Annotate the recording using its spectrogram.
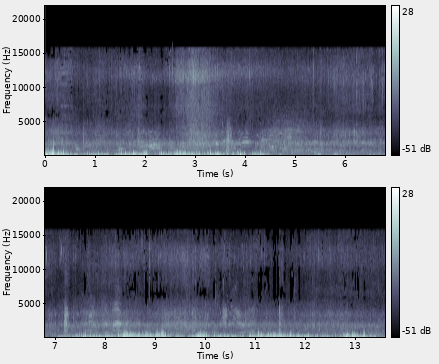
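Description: Wind gusts and buffets loudly outdoors by the sea.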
